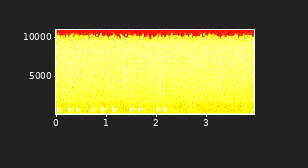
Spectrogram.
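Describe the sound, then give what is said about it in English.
Faint clicking of keys on an Xbox chat pad keyboard, with many quick taps in short uneven bursts over the first two seconds, then stopping. A steady low hum runs underneath throughout. “I can go here, and I've actually got a chat pad, so I just type, what are you doing?”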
